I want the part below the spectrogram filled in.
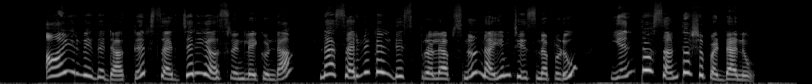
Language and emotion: Telugu, happy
